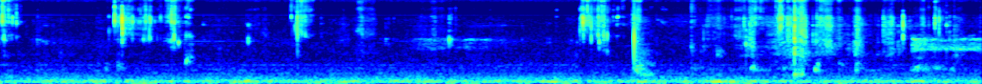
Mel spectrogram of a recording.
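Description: Faint chewing of a mouthful of cookie, with scattered soft mouth clicks.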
